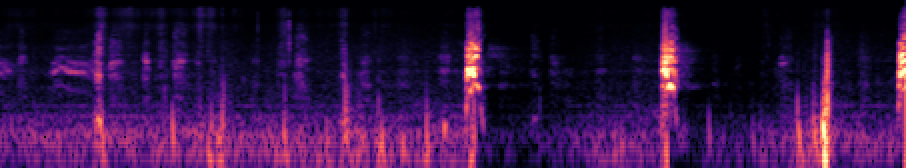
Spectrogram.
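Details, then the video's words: Shiba Inus screaming at a snake give sharp, shrill screaming yelps in short, irregular bursts. "Shiba Inu Scream VS Snake"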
